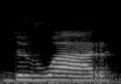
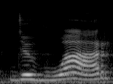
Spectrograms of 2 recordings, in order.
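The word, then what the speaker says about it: devoir: you got it we also do the schwa at the end of syllables that are not word final so a word like de voir de voir which means should or must so de voir you get de voir i also noticed i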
